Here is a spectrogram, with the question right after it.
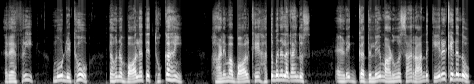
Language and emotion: Sindhi, disgusted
